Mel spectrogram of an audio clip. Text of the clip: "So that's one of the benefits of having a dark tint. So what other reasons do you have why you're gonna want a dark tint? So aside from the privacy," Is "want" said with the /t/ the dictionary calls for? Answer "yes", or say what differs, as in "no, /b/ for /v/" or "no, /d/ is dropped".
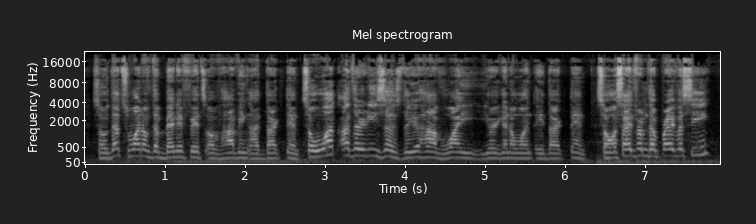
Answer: yes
